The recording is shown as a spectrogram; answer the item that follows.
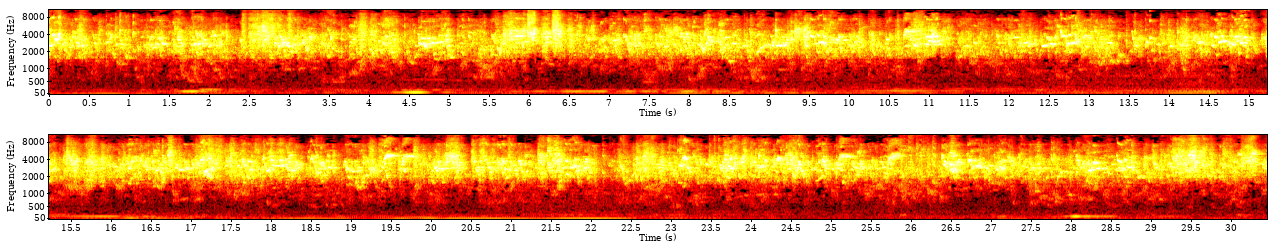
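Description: Budgerigars warbling and calling without a break: a dense, rapid, high-pitched chatter with squawks mixed in.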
